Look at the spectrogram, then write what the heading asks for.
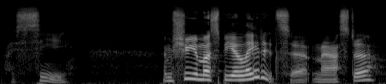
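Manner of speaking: put-on whisper, then rise in a British accent; British accent, faintly mocking. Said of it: "a British and French accent".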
